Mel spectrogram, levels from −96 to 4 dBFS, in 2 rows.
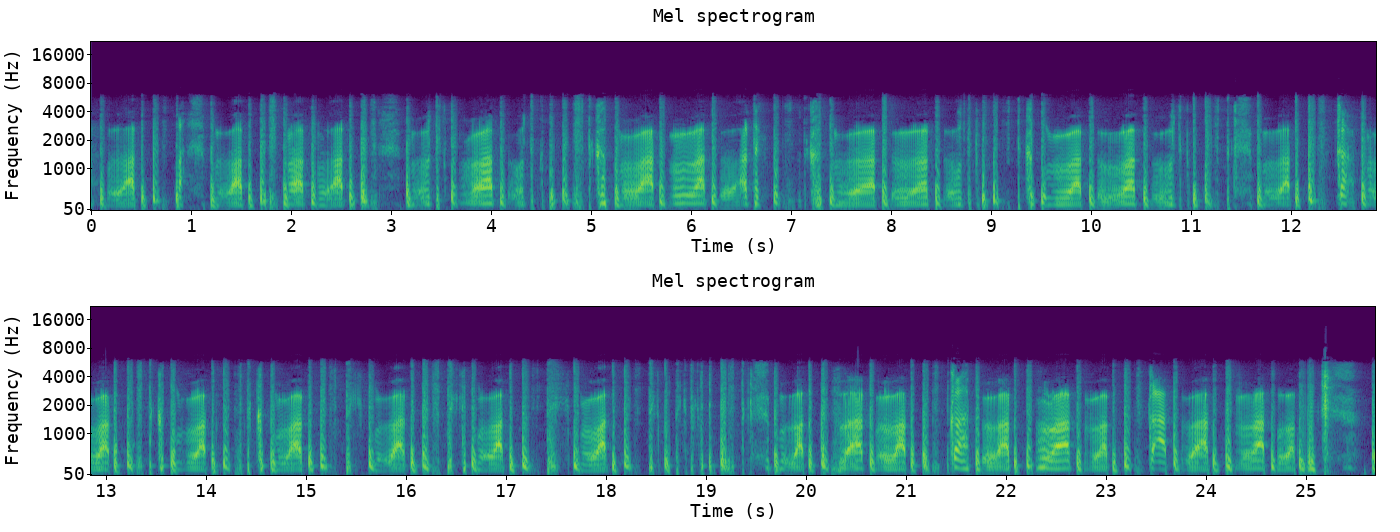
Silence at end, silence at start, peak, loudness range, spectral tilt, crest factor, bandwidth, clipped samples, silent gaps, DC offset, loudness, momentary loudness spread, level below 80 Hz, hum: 0 s; 0.1 s; 0 dBFS; 5 LU; -7 dB/octave; 20 dB; 6.2 kHz; under 0.1%; none; under 0.1%; -20 LUFS; 10 LU; -52 dBFS; none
